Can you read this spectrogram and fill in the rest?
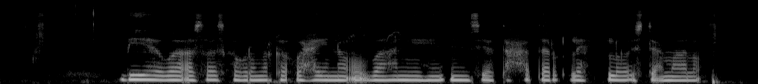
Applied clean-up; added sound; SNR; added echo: none; none; none; none.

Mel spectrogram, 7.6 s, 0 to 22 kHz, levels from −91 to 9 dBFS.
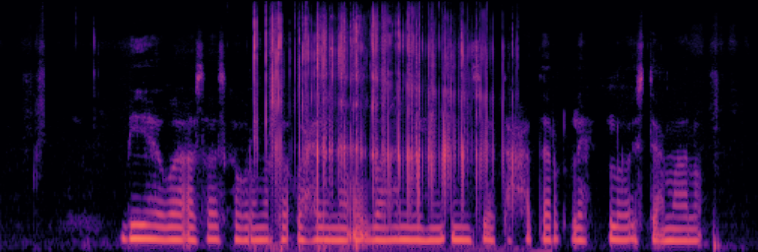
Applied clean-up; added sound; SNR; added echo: none; Crushing; 3 dB; none.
